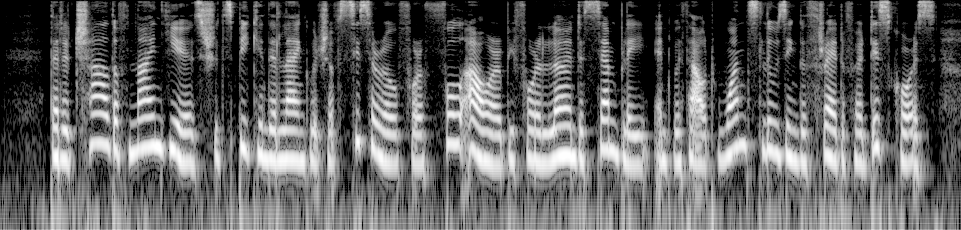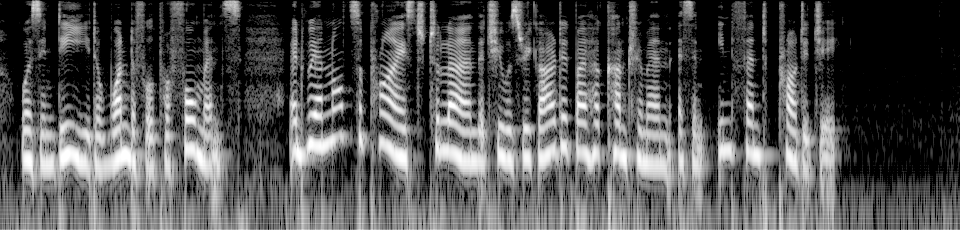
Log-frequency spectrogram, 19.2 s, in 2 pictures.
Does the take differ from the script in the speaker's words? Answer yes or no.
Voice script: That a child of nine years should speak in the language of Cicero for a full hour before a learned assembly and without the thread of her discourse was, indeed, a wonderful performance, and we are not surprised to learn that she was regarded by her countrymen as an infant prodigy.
yes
